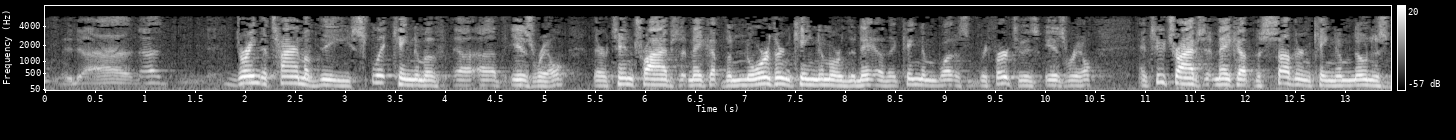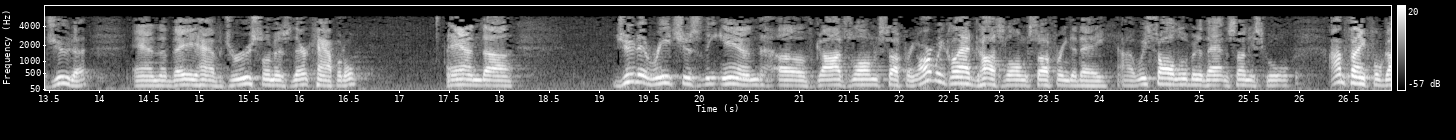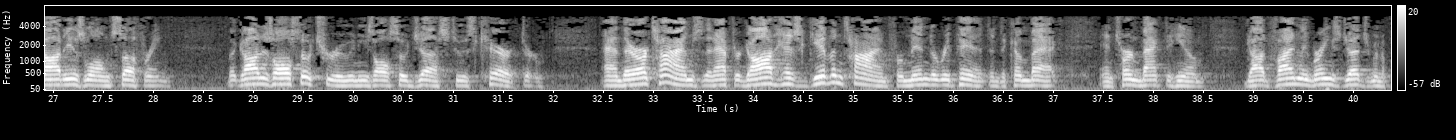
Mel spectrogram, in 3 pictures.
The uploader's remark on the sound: Ketha Heights Baptist Church ~ Live Broadcast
